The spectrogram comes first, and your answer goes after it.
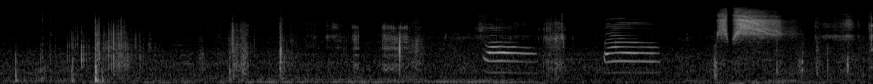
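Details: A starving, very skinny cat meows loudly, asking for food: two clear, harmonic-rich meows close together about a second apart, with footsteps and rustling before them and a brief hiss of noise afterward.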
